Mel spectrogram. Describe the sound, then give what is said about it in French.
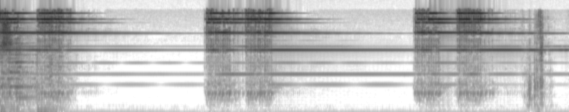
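A telephone rings in repeated double bursts, three paired rings spaced a couple of seconds apart with a brief final chirp, bright, with no voices; it is a producer calling back. “Le producteur finit par s'exécuter et rappelle immédiatement après son écoute.”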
